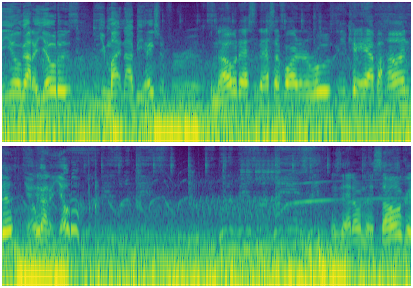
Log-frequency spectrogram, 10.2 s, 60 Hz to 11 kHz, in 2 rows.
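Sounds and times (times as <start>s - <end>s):
steady low rumble of traffic: 0.0s - 10.2s
speech: 0.1s - 6.3s, 9.4s - 10.2s
ambulance siren wailing in rising-and-falling sweeps outside: 4.8s - 10.2s.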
